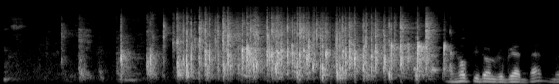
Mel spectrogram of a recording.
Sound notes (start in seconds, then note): 1.1 applause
